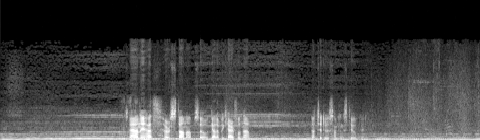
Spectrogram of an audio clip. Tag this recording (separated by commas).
Music, Speech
